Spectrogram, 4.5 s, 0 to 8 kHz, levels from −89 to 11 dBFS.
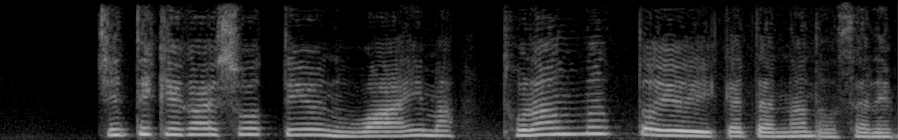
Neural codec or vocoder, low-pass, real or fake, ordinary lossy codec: codec, 16 kHz, 0.4 kbps, LongCat-Audio-Codec; none; fake; none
